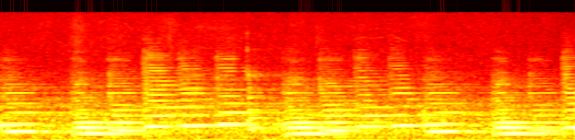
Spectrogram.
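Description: Background music of low bowed strings, cello-like, playing held notes in a slow repeating figure.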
